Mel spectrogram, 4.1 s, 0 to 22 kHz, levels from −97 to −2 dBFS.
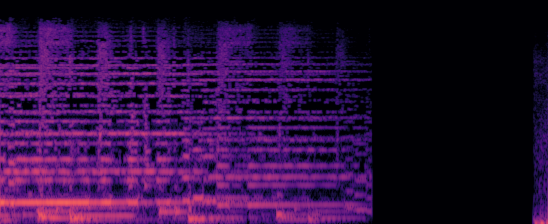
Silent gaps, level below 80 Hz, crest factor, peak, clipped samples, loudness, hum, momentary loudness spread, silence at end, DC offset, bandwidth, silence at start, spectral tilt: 2.80-3.99 s; -64 dBFS; 16 dB; -28 dBFS; under 0.1%; -40 LUFS; none; 18 LU; 0 s; under 0.1%; 16 kHz; 0 s; -4 dB/octave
